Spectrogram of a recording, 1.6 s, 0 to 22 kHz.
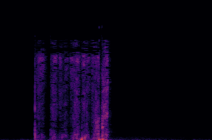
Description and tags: Pen on Paper 04
Pen on paper.
{"fr":"Raturer 04","desc":"Raturer au stylo à bille.","tags":"crayon stylo rature"}
scribbling, paper, striking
